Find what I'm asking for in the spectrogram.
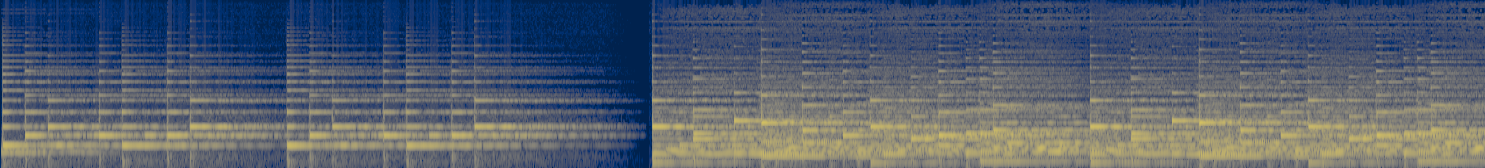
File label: Piano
